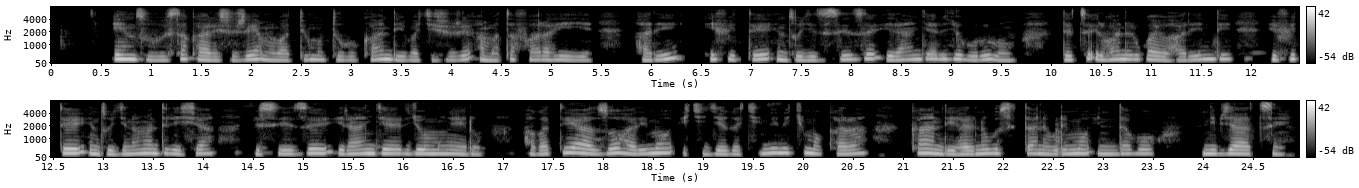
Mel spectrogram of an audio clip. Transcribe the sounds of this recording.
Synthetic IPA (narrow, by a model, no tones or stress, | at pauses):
inzuisakaɾiʃiʒe̞amaβatijumutuɡukʰaːndiβaciʃiʒe̞ʔamatafaɾaɦije̞ | haɾiː | fite̞inzuɟizisize̞iɾaːɲɟe̞ɾɟuːβuɾuɾunde̞t͡se̞iɾuɦaːne̞ɾɡwaːjo̞haɾiːndiː | fite̞inzuɟinamadiɾiʃa | βisize̞iɾaːɲɟe̞ɾɟuːmŋe̞ːɾo | haɡatijaːzo̞ɦaɾimo̞iciɟe̞ɡacinenicumukʰaɾa | kʰaːndiɦaɾinoβusi̥taniβuɾimoʔindaβo̞ | niβjaːt͡si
